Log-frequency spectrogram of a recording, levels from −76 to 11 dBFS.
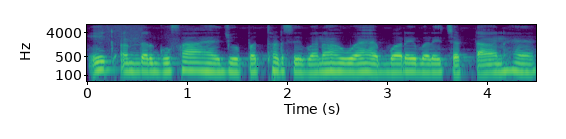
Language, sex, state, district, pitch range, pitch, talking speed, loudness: Hindi, male, Andhra Pradesh, Chittoor, 135-145 Hz, 140 Hz, 185 wpm, -14 LUFS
